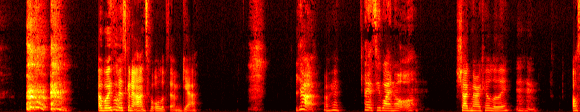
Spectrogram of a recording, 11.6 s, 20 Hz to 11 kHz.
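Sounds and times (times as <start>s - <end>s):
speech: 2.0s - 4.0s, 5.9s - 8.4s, 9.2s - 10.8s, 11.4s - 11.6s
raspy throat clearing: 10.4s - 10.8s.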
